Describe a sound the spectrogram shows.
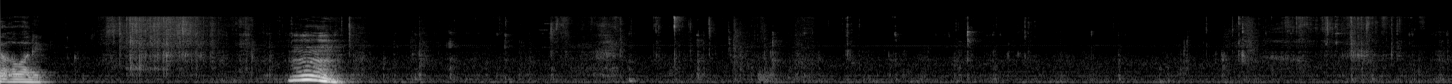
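A man chews and crunches food close by.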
